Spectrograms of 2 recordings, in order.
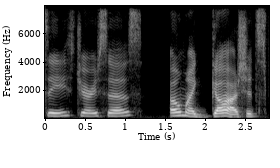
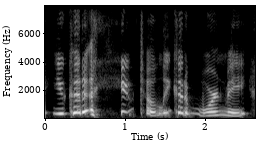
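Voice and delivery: laughing reproach; 11 semitones higher than usual. Real, not acted. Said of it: "Sorry, I forgot to warn you".

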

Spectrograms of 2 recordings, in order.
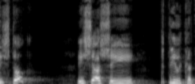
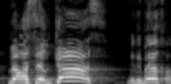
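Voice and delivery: shouted verse; 7 semitones higher, 4 dB louder, much slower than usual. Acted. Shouts King Solomon's verse.

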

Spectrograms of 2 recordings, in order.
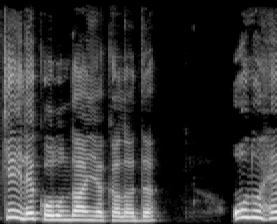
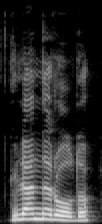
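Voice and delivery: ordinary delivery, nothing marked

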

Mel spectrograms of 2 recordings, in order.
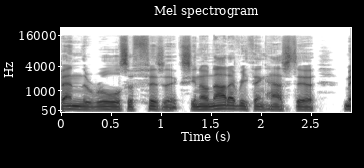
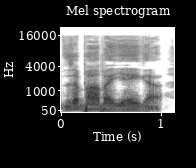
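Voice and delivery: put-on German accent; 3 semitones lower than usual. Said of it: "that ridiculous German accent".

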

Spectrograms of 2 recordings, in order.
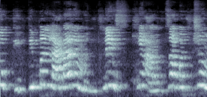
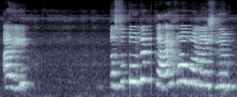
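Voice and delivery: normal talking voice

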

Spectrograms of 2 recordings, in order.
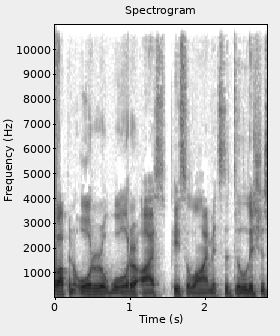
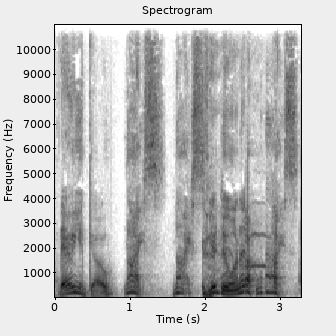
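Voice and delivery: mock American encouragement; 6 semitones higher, slower than usual. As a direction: imitate an encouraging American, pitch lifted. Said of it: "all this kind of encouragement".

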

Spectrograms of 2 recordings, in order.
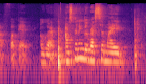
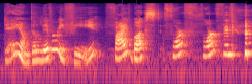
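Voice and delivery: louder, slower, higher disbelief; shocked at fee; 7 semitones higher, 10 dB louder, much slower than usual. Real, not acted. Vlogger outraged at the delivery fee, slow disbelief. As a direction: stretch out each number in outrage.

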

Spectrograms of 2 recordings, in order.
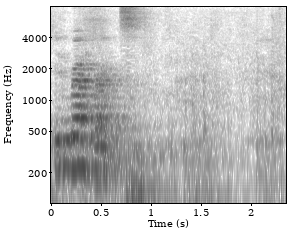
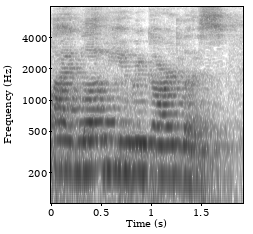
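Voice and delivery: normal talking voice

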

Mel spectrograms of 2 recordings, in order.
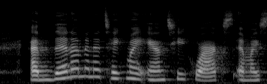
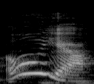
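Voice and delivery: normal talking voice

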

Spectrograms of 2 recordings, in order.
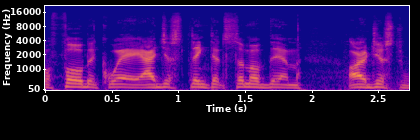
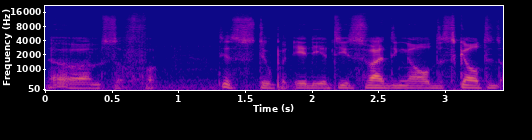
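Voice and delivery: low, very soft grumble; fuming mutter; 4 semitones lower, 12 dB quieter than usual. Real, not acted. Player watching his helper fight all the skeletons, fuming mutter. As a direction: seethe quietly to yourself.

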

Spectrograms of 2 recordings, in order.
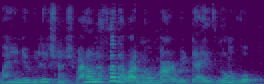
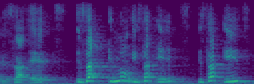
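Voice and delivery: rising challenge; 7 semitones higher, 4 dB louder than usual. Real, not acted. Challenging boyfriend's joke.

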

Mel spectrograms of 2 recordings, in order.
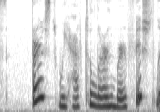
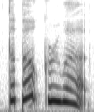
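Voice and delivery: louder, slower amazed announcement; excited repeat; 4 semitones higher, 7 dB louder than usual. Acted. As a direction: shout the news with wonder.

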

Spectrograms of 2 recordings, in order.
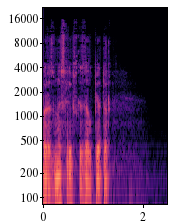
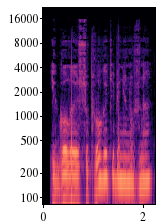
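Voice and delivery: alluring voice; 8 semitones higher than usual. A narrator's reading. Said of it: "совершенно спокойным, завлекающим голосом".

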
